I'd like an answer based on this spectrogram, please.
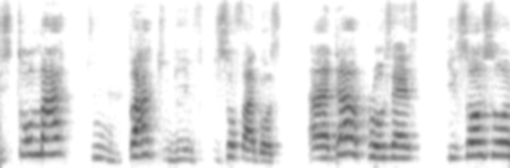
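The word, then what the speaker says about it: oesophagus: The process of food movement from esophagus is not esophagus. I have cautioned you guys earlier. It's not esophagus. It's esophagus. This O is silent.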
